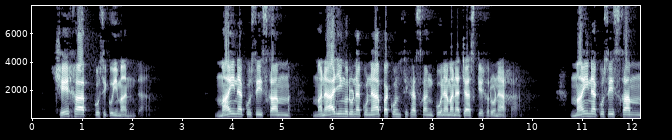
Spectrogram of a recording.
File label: salmos, quechua ayacucho; quechua ayacucho pbs non drama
